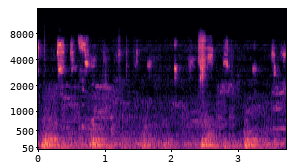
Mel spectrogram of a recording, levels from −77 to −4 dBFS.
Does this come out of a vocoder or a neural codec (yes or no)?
yes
